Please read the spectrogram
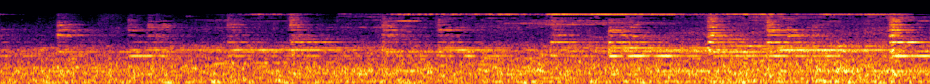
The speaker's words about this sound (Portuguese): Tangtang é um apelido que os habitantes de Beijing deram ao ônibus elétrico. Quando o ônibus passa, o pequeno sino pendurado no ônibus toca para alertar os pedestres.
